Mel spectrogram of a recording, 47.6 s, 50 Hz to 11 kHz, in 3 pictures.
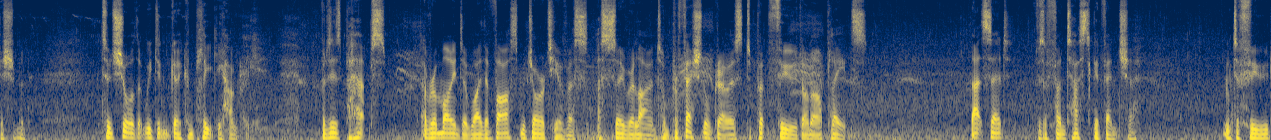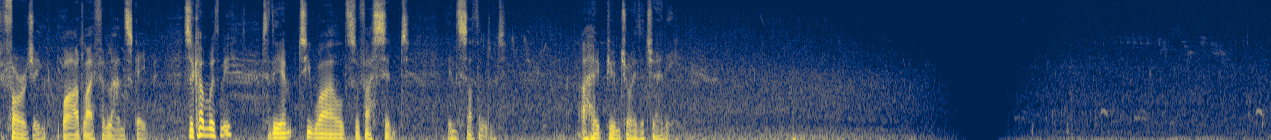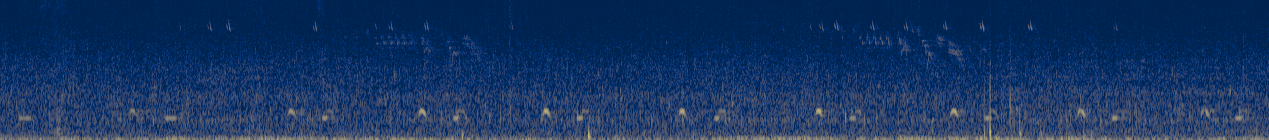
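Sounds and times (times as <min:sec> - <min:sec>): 
speech: 0:00.0 - 0:03.4, 0:04.0 - 0:11.0, 0:12.1 - 0:14.4, 0:15.3 - 0:22.4, 0:23.1 - 0:24.4
rush of running water: 0:00.0 - 0:47.6
cuckoo calling across a small glen in Assynt, Sutherland, Scotland: 0:29.6 - 0:32.3, 0:33.3 - 0:34.7, 0:35.4 - 0:37.8, 0:38.5 - 0:39.3, 0:40.2 - 0:41.0, 0:42.0 - 0:45.9, 0:46.8 - 0:47.4.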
